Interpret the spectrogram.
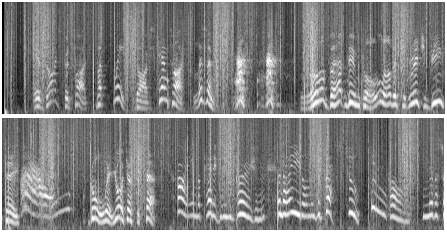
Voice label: Dog Food Commercial; Timco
